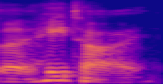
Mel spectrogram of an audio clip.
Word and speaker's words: Haytii: Hightower mentioned, is HeyTie. It's spelled Haytii.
